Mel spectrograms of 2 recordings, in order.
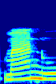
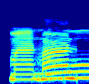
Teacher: Nu, mad tabi'inya jangan masuk hidung. Jangan jangan masuk hidung.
